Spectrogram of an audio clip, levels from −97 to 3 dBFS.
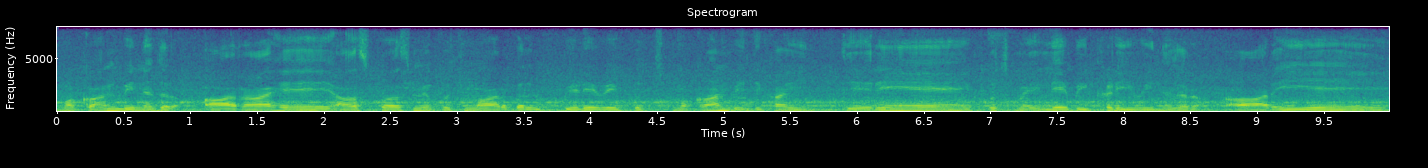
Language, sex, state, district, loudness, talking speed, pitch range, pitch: Hindi, male, Rajasthan, Bikaner, -14 LUFS, 175 wpm, 130-150 Hz, 140 Hz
